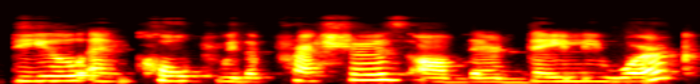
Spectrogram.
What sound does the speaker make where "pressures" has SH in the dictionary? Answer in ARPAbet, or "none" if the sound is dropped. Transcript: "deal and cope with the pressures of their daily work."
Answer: SH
